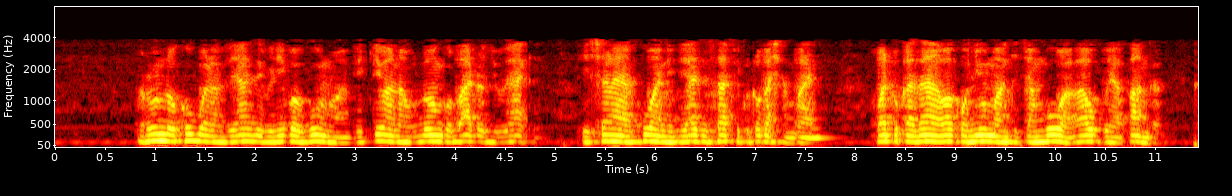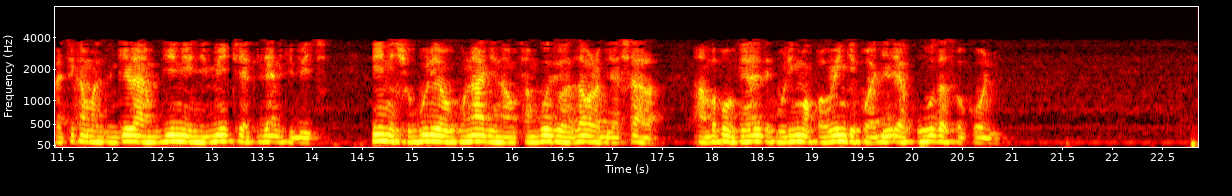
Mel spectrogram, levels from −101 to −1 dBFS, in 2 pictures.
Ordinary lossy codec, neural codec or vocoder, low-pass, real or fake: AAC, 16 kbps; codec, 16 kHz, 8 kbps, FreqCodec, larger model; 7.2 kHz; fake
